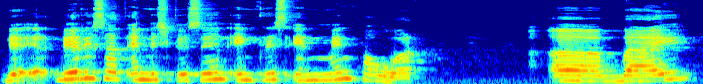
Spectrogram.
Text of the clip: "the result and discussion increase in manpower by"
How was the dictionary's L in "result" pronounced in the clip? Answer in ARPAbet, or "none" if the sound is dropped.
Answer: none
